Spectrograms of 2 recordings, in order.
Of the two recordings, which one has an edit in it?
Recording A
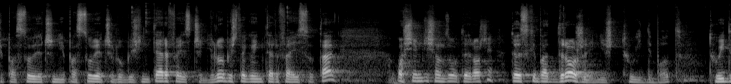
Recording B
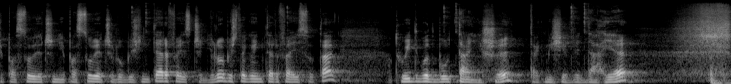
B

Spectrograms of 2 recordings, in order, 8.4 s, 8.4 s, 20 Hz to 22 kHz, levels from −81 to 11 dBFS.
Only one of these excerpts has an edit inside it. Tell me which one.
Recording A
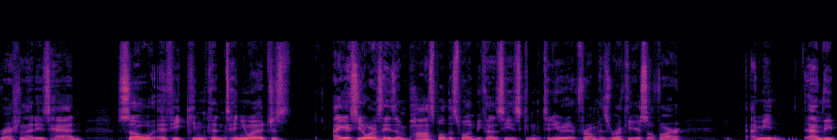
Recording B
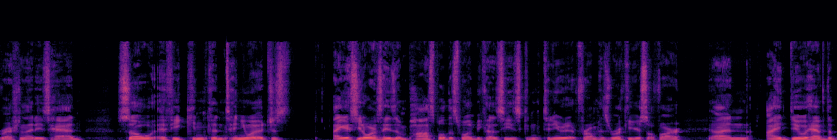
B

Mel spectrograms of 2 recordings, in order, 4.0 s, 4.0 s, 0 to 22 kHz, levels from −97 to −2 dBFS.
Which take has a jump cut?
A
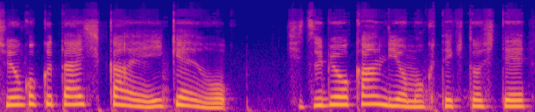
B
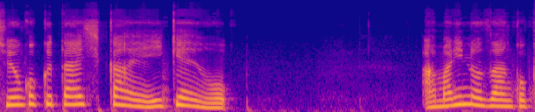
A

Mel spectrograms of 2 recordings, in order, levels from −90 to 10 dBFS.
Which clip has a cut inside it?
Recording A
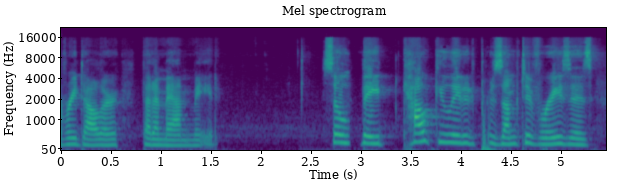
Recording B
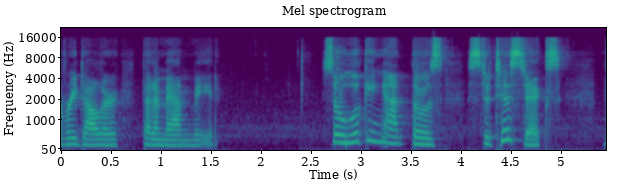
A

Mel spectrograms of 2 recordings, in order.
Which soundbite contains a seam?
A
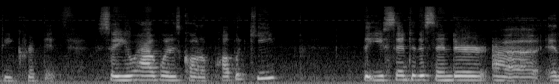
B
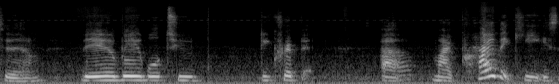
A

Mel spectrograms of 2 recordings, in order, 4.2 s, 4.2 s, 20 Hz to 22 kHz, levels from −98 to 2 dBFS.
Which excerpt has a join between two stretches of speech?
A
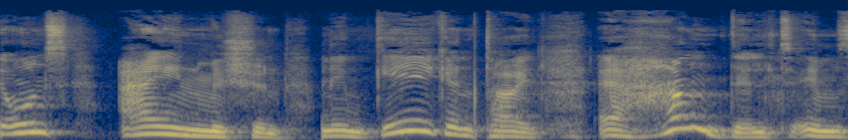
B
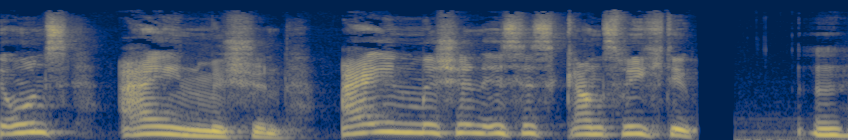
A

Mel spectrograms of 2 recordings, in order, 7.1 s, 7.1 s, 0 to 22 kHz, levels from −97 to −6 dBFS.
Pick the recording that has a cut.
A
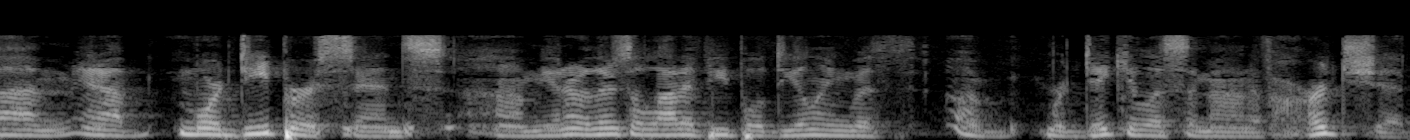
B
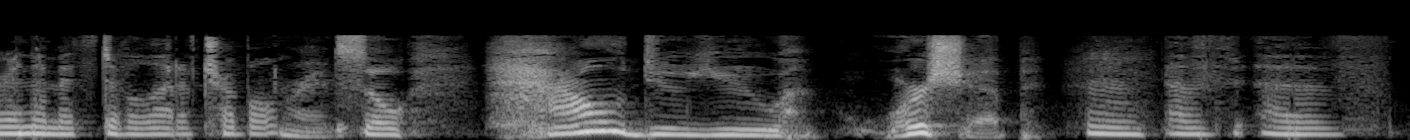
B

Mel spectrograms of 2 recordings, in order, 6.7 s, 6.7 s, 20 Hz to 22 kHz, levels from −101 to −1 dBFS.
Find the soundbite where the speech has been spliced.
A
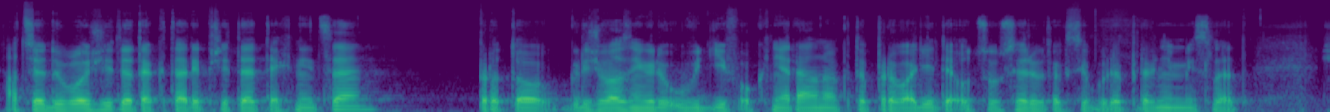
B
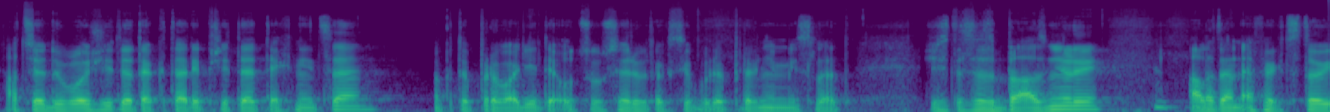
B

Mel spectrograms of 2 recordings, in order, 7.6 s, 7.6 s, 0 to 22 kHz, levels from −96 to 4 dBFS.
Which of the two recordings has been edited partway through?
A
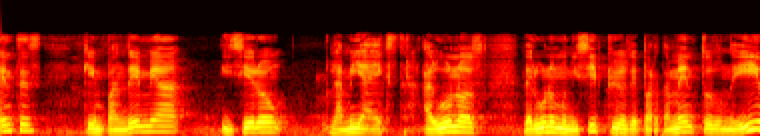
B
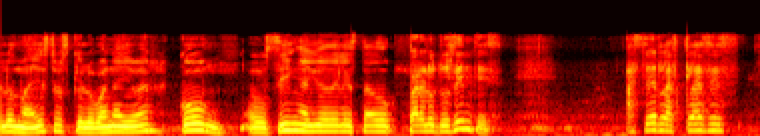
B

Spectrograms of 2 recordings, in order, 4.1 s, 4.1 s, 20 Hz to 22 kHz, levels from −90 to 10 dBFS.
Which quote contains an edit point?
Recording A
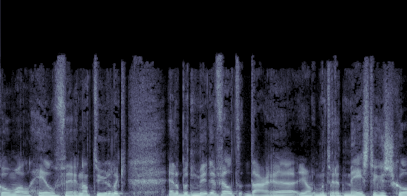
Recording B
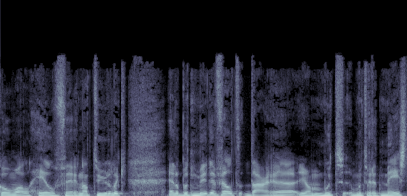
A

